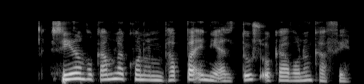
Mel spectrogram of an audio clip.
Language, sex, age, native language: Icelandic, female, 40-49, Icelandic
